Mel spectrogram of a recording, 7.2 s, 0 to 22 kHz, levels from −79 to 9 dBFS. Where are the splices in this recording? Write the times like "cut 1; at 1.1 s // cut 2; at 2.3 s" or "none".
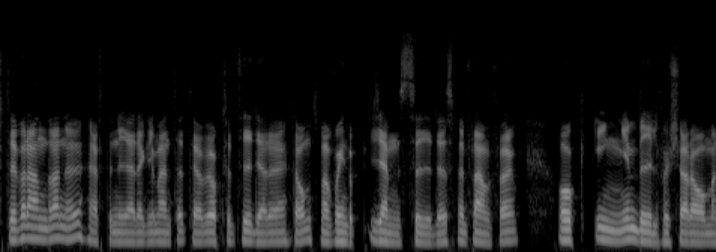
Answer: cut 1; at 2.3 s // cut 2; at 2.9 s // cut 3; at 3.5 s // cut 4; at 4.7 s // cut 5; at 5.3 s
